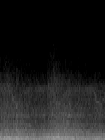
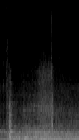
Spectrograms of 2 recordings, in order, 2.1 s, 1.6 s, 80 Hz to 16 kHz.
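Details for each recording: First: About-1992 Cadillac DeVille bought sight unseen at auction: rough idle, then uneven revving surges that sag; engine cuts out and hesitates on first throttle tip-in, check engine light now off, cause unknown. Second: Cadillac DeVille with 77,000 miles, started after boosting from a booster pack: catches at once and settles into a steady even idle with no misses or knocks; normal engine start.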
